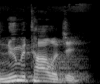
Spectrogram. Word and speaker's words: pneumatology: It's pronounced pneumatology, the doctrine of the Holy Spirit.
